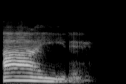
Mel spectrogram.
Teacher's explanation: La mayor fuerza de voz en la A junto a la I sonaría así, aire. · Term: diptongo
